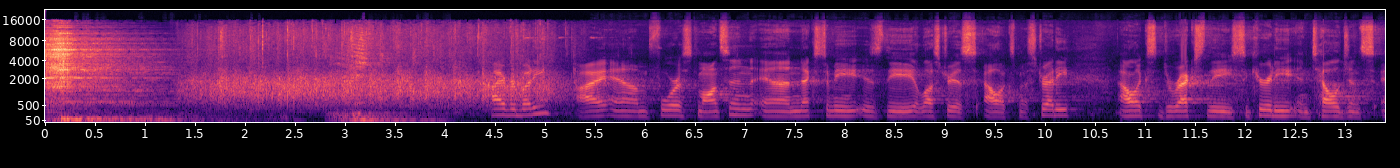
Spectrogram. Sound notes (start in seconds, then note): 1.4 audience applauding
